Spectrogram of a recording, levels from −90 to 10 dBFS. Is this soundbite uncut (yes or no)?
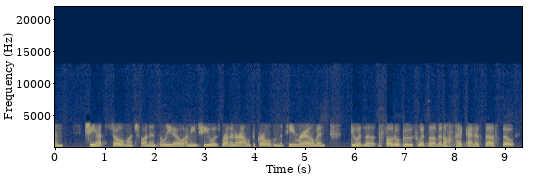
yes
